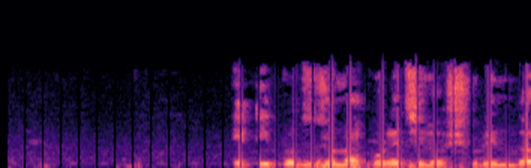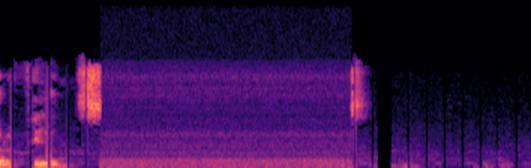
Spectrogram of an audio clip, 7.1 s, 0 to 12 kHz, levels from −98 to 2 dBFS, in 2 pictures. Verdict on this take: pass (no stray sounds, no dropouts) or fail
pass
